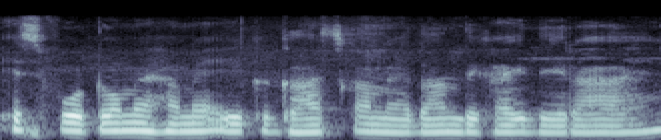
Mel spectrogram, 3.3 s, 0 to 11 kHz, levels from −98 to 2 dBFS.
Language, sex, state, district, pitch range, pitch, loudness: Hindi, male, Jharkhand, Jamtara, 125-145 Hz, 135 Hz, -18 LUFS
